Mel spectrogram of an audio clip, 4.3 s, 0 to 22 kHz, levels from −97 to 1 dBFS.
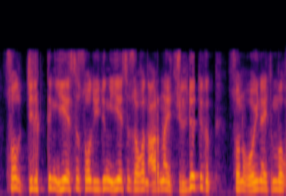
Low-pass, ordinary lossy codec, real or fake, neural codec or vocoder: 7.2 kHz; AAC, 32 kbps; real; none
